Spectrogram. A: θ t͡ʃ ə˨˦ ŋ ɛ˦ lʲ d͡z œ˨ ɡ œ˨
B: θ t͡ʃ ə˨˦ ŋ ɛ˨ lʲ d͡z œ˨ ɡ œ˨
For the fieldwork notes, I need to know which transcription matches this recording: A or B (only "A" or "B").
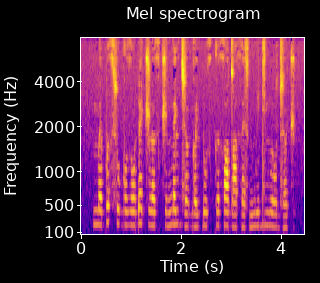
A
